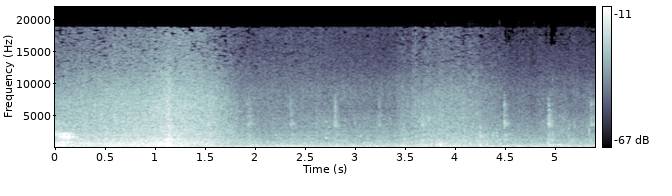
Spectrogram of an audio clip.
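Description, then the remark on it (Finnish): A steady, broad wash of wind with faint scattered ticks of light drizzle, heard under a giant oak tree by the seashore; the hiss swells slightly early on, then settles into an even, moderate level with no voices. “Ehkä tuulee ja vähän tihkuttaa, mutta puun oksien alla ei kastu.”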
